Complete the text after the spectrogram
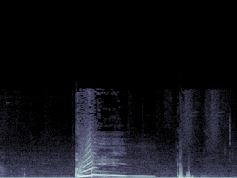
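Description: A game menu plays a short whooshing sound effect.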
